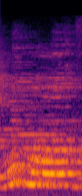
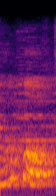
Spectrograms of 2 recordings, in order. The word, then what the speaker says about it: humor: Você não consegue escutar o som do H na palavra humor, só o som do U, porque o H é mudo.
